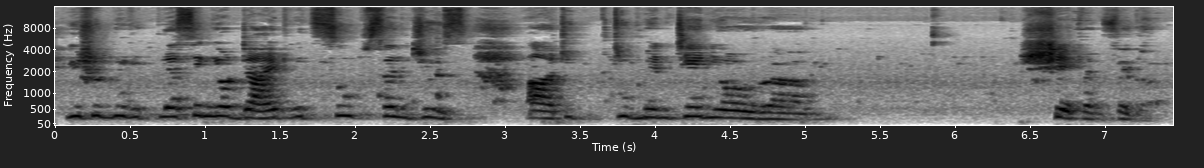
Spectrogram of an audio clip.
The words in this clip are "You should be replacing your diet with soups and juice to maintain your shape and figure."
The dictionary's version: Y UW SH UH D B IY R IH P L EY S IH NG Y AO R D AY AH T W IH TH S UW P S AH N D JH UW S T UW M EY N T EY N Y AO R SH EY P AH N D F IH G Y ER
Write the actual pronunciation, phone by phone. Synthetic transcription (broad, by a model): Y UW SH UH D B IY R IH P L EY S IH NG Y AO R D AY AH T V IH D S UW P S AH N D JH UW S T UW M EY N T EY N Y AO R SH EY P AH N D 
